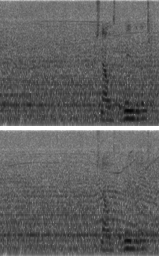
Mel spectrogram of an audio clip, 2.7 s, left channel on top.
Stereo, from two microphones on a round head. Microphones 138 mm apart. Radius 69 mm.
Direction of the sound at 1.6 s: 35° left (ahead or behind).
